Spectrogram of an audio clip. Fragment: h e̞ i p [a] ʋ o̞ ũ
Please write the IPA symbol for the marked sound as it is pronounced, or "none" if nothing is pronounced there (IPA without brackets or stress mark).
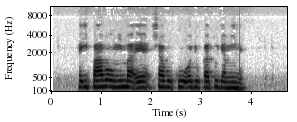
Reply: a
